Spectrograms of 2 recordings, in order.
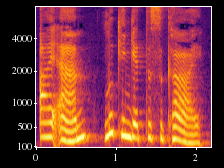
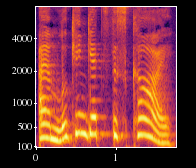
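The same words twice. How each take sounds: First: Measured, separated phrases; careful teaching repeat. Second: Said in the usual way. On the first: Shown as a demonstration. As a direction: pause after "I am". Teacher repeats answer for learners.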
